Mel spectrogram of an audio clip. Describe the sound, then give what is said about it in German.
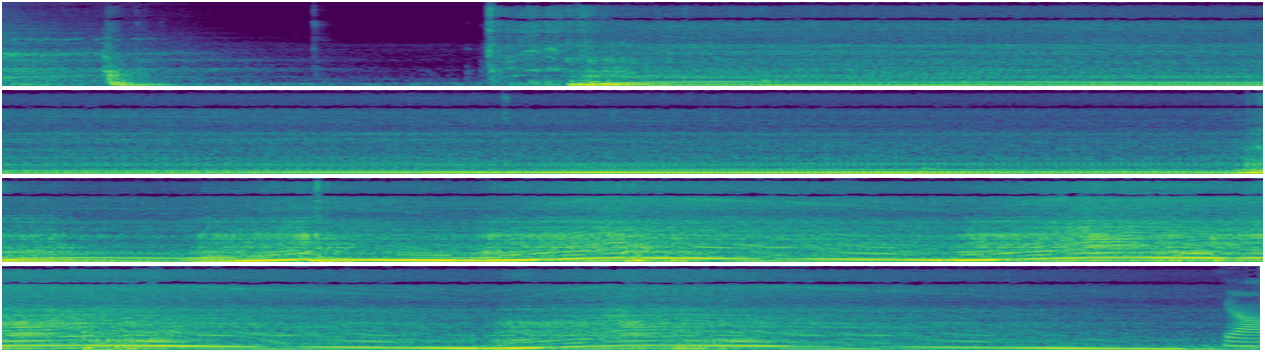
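An Italian Alfa Romeo Giulia car engine starts up and idles steadily, then revs repeatedly in rising and falling surges, its pitch sweeping up and down several times, loud and sounding somewhat thin and strained. “Genau, jetzt kommt direkt die nächste automobile Legende. Ähm, wir horchen mal in den Sound rein, würde ich sagen.”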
